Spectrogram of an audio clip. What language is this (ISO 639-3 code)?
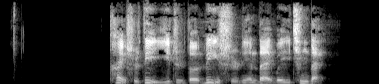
zho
